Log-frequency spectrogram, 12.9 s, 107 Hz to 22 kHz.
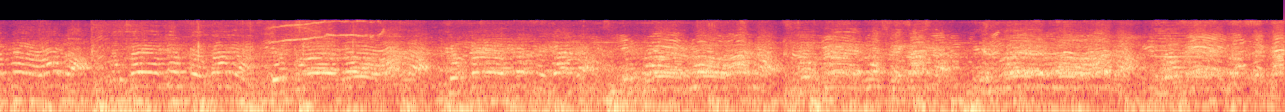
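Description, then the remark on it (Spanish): A large crowd of protesters at the 15M demonstration in Spain, setting off from Atocha at 8 in the evening to retake the Puerta del Sol, shouts and chants together, many voices rising and overlapping in a steady, loud roar, with individual yells cutting through the din throughout. “Animándose unos a otros para recuperar, como sea, la Puerta del Sol. Así empezaba la manifestación del 15M a las 8 de la tarde y que arrancaba desde Atocha.”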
